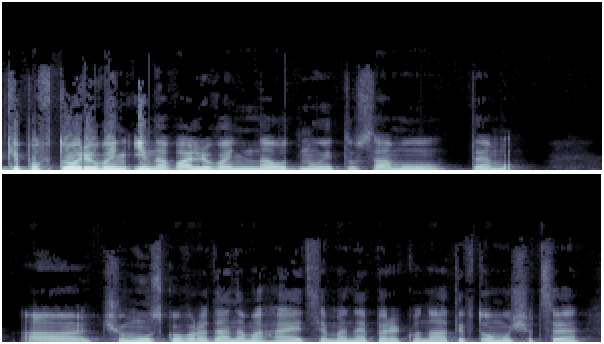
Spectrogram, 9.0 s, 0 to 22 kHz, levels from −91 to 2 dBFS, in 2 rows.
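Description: A speech recording opens with a harsh, crackling edge on the loudest syllables from 0.09 to 1.11 s, where the waveform tops are flattened, with peaks pushing about 6 dB beyond what the converter can represent and a small share of samples, around 4 percent, cut off. This is microphone overload, likely caused by the input volume being set too high, so the peaks hit the converter's ceiling and their shape is lost. Overlapping this, the whole level, voice and background together, drops abruptly three times: by about 2 dB at 0.11 s, by about 6 dB at 1.11 s, exactly where the distortion ends, and by about 3 dB at 2.13 s. These are microphone volume stepped down events, likely from the call software detecting the loud, clipping input and cutting the device's input volume in single steps, which brings the level down in stages.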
